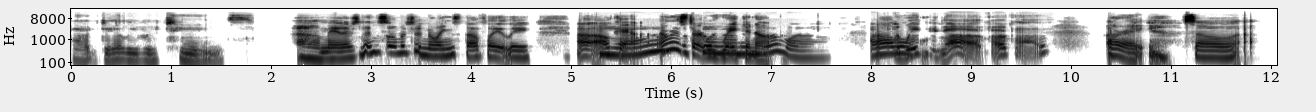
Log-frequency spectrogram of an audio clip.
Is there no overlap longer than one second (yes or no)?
no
